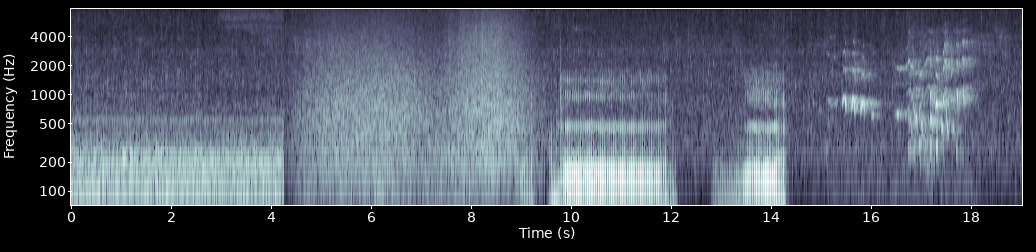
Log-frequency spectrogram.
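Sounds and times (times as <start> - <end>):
small waves on sandy beach: 4.3 - 9.6
bison bellowing: 9.0 - 12.1, 12.8 - 14.4.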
